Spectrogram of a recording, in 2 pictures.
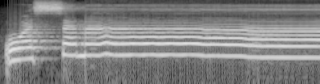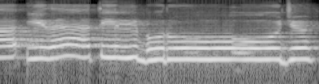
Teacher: مد متصل ہے، اس کو 5 الف کے برابر کھینچ کر پڑھیں گے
